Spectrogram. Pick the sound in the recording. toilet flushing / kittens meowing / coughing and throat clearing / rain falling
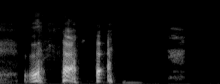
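coughing and throat clearing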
